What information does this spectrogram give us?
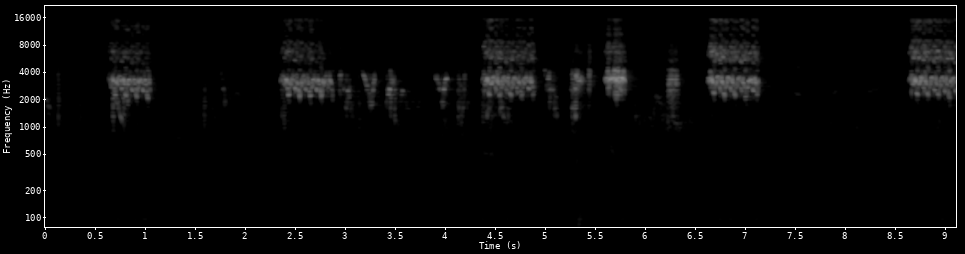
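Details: Budgerigar chirping: bright, high chirp bursts about every two seconds, with softer twittering notes between them against a quiet background.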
